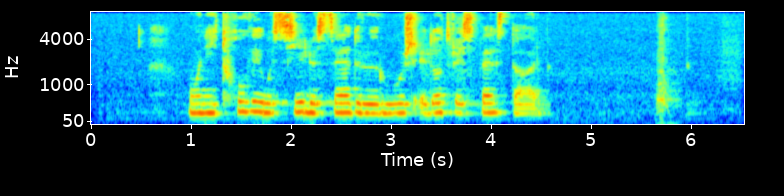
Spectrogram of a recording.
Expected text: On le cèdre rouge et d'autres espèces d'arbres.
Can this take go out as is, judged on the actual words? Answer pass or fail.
fail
